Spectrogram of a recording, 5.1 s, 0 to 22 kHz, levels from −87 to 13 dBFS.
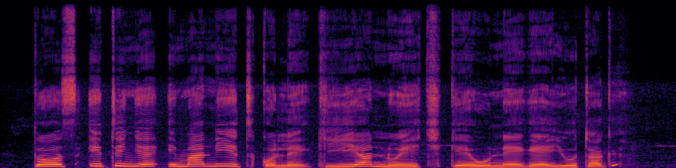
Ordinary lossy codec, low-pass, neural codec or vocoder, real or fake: none; none; none; real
